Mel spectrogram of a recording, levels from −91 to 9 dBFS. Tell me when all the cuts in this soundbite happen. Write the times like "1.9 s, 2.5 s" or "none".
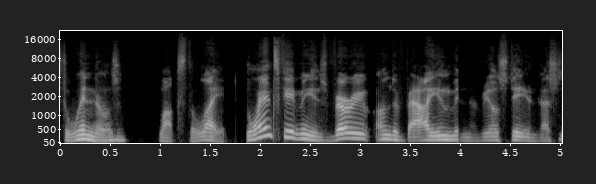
1.8 s

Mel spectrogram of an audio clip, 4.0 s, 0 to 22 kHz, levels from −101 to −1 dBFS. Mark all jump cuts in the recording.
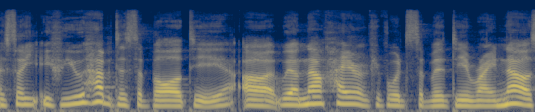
none

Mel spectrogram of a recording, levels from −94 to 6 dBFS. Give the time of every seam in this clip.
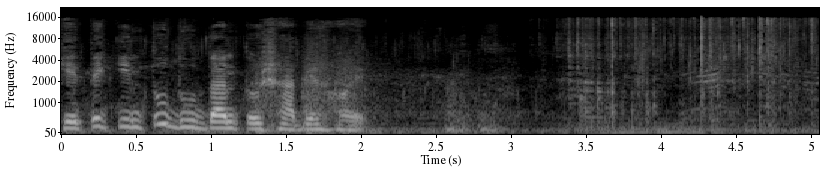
2.3 s

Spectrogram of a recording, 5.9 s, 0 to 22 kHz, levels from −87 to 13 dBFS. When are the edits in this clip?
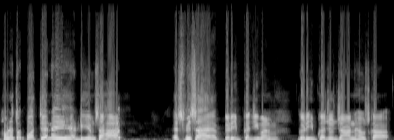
3.3 s

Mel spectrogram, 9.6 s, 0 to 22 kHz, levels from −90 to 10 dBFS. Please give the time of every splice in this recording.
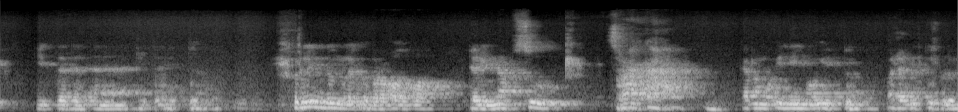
none

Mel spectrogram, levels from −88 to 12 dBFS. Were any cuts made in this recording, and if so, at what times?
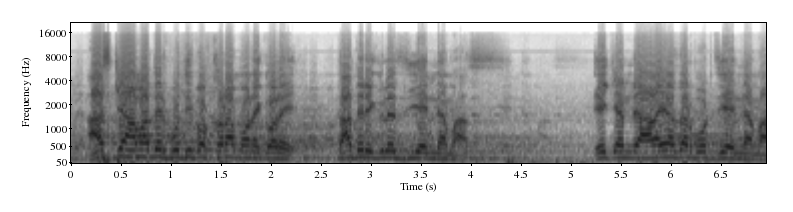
2.5 s

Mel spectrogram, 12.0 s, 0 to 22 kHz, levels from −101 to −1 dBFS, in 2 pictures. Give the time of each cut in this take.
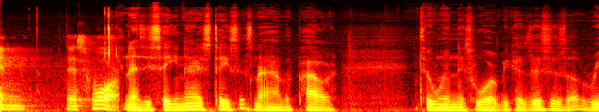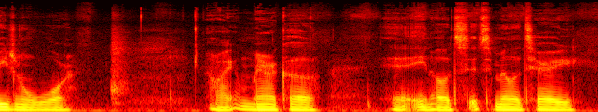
none

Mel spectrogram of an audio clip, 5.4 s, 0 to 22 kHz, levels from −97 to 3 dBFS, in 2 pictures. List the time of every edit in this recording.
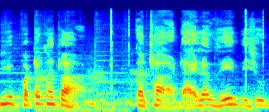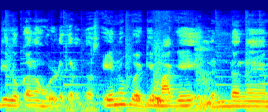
3.6 s

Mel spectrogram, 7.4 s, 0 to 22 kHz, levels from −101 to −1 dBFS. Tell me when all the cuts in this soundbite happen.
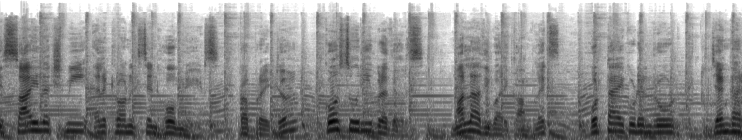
none

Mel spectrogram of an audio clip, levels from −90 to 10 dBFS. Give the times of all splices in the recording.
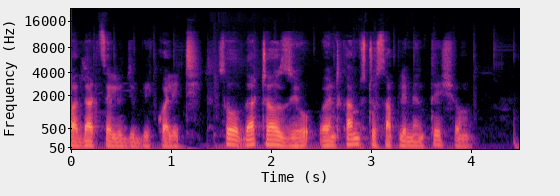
1.3 s

